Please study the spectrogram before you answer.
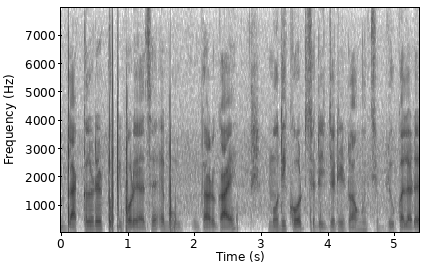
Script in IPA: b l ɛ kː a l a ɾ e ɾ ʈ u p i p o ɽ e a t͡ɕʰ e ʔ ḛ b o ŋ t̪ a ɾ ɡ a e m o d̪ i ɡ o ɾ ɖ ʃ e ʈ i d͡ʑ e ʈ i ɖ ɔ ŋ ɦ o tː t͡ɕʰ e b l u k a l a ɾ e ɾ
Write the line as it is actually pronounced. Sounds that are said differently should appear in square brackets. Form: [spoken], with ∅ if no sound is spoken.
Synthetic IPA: b l ɛ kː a l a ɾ e ɾ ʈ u p i p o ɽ e a t͡ɕʰ e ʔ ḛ b o ŋ t̪ a ɾ ɡ a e m o d̪ i [k] o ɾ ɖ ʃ e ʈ i d͡ʑ e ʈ i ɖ ɔ ŋ ɦ o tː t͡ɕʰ e b l u k a l a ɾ e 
